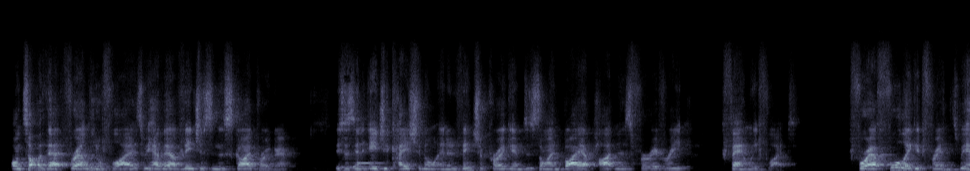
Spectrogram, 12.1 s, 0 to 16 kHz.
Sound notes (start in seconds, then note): 4.3 beep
